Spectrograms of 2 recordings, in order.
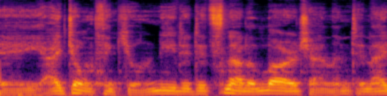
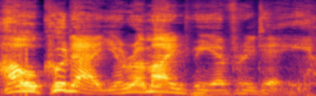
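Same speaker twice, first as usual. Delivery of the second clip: put-on pirate voice, higher and louder; 5 semitones higher, 14 dB louder than usual. Voicing a pirate crew member reluctant to fight: put-on pirate voice.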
